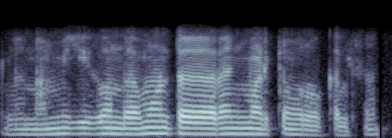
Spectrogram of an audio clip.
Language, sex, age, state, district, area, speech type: Kannada, male, 30-45, Karnataka, Chitradurga, rural, conversation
